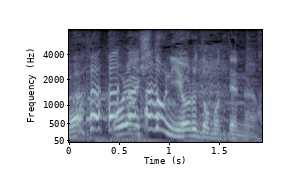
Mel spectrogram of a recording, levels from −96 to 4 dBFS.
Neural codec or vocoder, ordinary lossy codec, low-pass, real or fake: none; none; none; real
